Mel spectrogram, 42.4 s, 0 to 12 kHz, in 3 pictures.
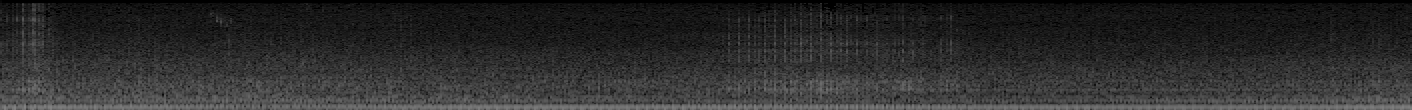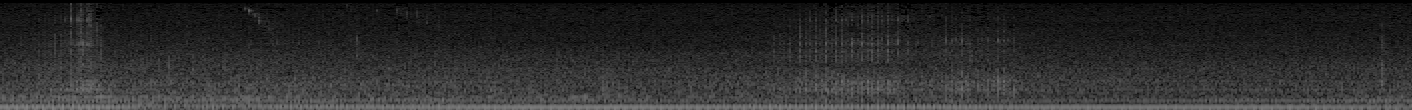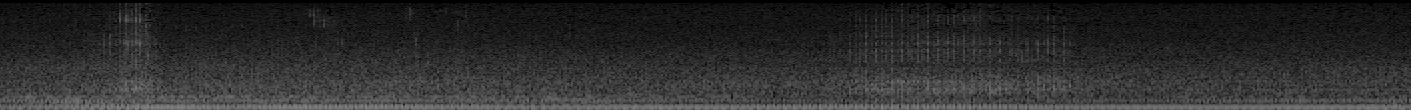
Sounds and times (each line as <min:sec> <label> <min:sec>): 0:00.0 old ceiling fan 0:42.3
